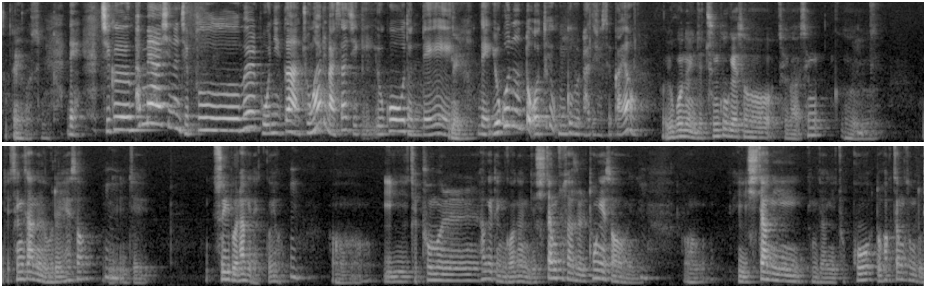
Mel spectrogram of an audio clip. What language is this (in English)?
Korean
